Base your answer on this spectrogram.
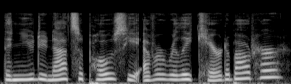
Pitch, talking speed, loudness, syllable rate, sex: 235 Hz, 225 wpm, -17 LUFS, 6.2 syllables/s, female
